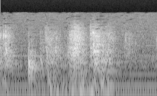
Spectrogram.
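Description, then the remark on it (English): A door opens and swings shut as someone comes back in, with a couple of quick wooden clunks and a latch click over a steady low hum, no voices. “Nobody saw me come in the door.”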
